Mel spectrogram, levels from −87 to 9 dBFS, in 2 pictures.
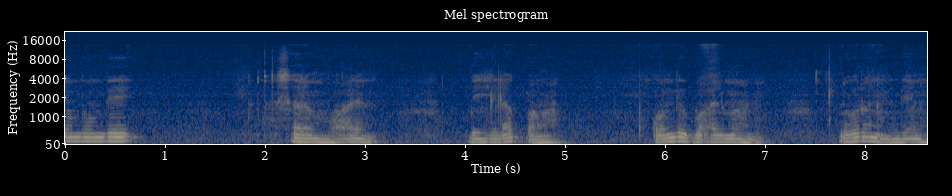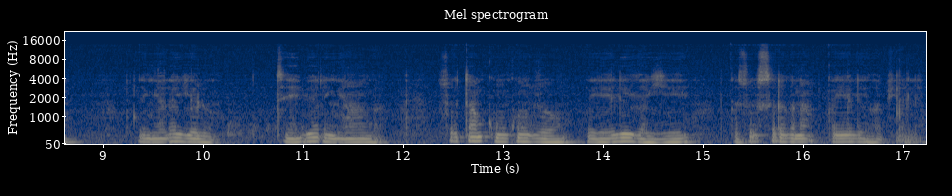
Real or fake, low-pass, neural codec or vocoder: fake; 14.4 kHz; vocoder, 44.1 kHz, 128 mel bands, Pupu-Vocoder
